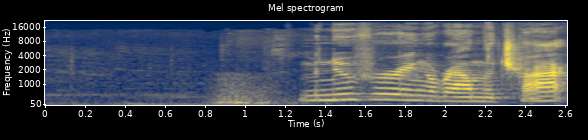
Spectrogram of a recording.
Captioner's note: whoosh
